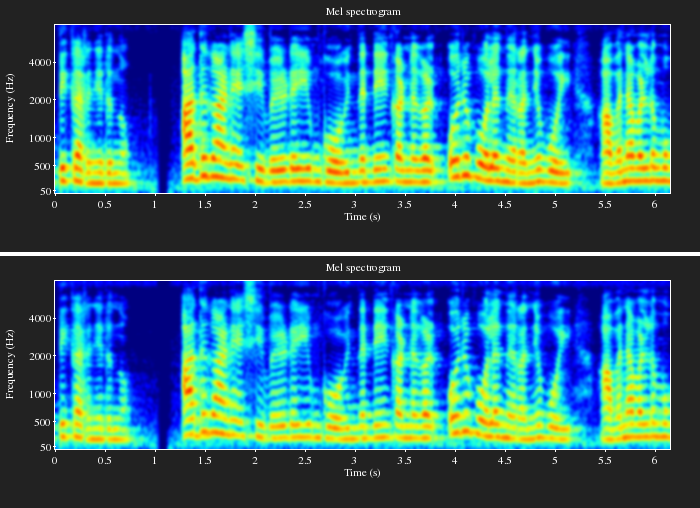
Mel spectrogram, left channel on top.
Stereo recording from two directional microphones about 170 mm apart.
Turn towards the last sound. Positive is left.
turn(degrees=15)  # may be behind; listen again after turning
